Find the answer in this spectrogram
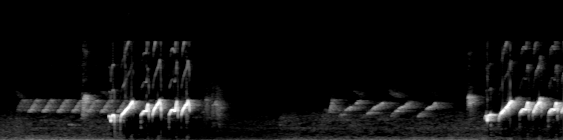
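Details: Scarlet minivet, called mantenan locally, delivering two phrases of four or five rapid, clear, rising whistled notes, with softer high chirping between phrases and little other noise.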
